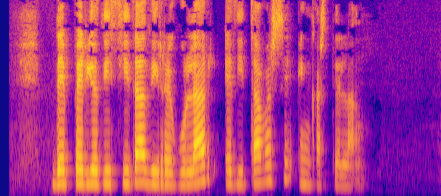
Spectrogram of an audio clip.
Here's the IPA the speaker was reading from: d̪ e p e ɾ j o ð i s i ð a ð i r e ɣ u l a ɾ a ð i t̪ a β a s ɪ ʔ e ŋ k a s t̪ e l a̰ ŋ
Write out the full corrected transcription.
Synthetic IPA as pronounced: d̪ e p e ɾ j o ð i θ i ð a ð i r e ɣ u l a ɾ e ð i t̪ a β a s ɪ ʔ e ŋ k a s t̪ e l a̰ ŋ

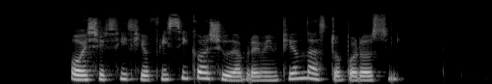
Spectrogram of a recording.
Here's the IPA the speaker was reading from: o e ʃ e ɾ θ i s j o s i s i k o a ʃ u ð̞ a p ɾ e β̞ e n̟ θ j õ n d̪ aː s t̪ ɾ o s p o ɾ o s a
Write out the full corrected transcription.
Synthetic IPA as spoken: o e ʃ e ɾ θ i θ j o f i s i k o a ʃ u ð̞ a p ɾ e β̞ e n̟ θ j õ n d̪ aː s t̪ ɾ o p o ɾ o s i

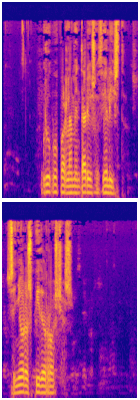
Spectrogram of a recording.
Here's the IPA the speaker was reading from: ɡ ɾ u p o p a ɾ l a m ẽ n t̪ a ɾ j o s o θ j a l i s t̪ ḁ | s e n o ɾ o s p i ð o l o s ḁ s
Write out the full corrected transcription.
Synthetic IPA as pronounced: ɡ ɾ u p o p a ɾ l a m ẽ n t̪ a ɾ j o s o θ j a l i s t̪ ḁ | s e ɲ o ɾ o s p i ð o r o ʃ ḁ s

